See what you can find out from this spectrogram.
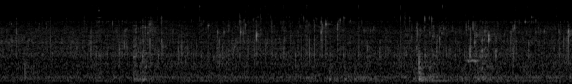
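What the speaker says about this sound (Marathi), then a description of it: "प्रत्येक घाणा तळण्यासाठी जवळपास 4 ते 5 मिनिट लागतील." Mixed vegetables deep-fry in oil in a kadai over medium-high heat, giving a continuous close crackling sizzle with scattered sharp pops throughout.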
